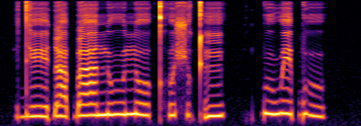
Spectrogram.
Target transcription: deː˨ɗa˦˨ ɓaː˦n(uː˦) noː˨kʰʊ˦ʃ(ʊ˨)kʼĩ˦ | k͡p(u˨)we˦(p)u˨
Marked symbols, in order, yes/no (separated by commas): yes, yes, no, no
